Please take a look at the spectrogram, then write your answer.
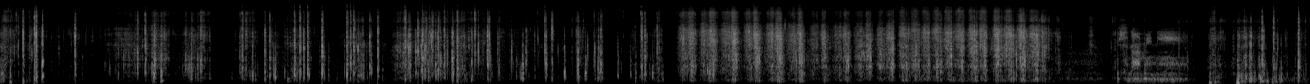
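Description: Crinkling of the plastic bag of a snack called Pachi Pachi Panic, which contains ramune candy, being handled: a dense run of irregular crackly rustles that grows busier and louder midway, then thins to a few scattered crackles.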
